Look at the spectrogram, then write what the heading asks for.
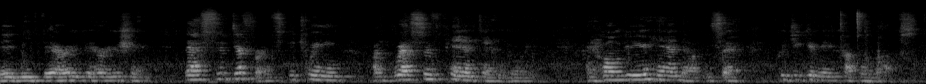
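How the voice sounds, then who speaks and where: At a moderate pace and medium pitch, a woman speaks with ordinary pitch variation and big swings in loudness. Audible room echo and noticeable background noise surround her. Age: 70s. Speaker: resident giving public comment. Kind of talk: public comment at city meeting. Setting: city commission meeting chamber.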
